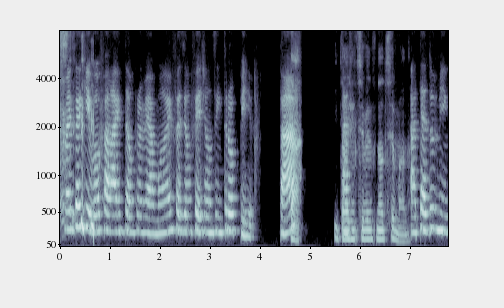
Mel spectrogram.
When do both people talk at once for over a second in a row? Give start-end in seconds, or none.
none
